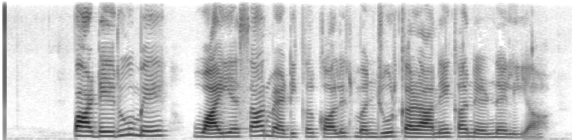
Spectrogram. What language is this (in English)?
Hindi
